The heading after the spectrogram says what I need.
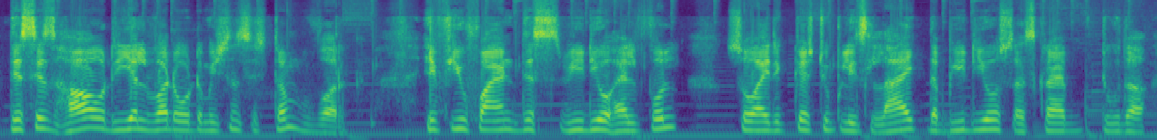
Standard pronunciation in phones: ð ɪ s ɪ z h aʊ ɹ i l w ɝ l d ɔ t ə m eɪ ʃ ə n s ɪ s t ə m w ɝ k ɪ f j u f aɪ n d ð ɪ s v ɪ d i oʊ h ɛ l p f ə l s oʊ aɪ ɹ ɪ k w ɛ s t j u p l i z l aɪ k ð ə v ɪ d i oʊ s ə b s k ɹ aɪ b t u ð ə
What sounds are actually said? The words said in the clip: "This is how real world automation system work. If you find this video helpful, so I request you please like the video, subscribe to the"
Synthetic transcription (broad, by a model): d ɪ s ɪ z h aʊ ɹ i l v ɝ d ɔ t ə m eɪ ʃ ə n s ɪ s t ə m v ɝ k ɪ f j u f aɪ n d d ɪ s v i d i oʊ h ɛ l p f ə l s oʊ aɪ ɹ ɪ k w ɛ s t j u p l i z l aɪ k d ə v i d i oʊ s ə b s k ɹ aɪ b t u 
